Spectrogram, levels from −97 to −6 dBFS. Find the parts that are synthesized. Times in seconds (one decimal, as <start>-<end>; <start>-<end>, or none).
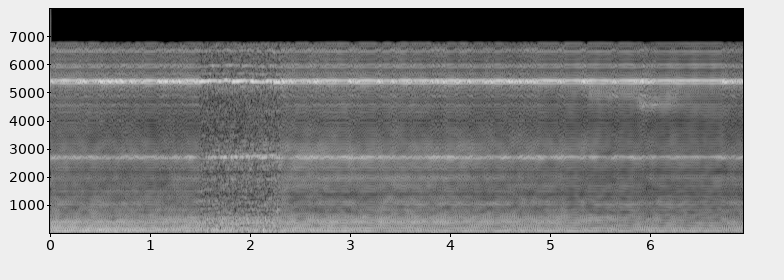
0.0-1.5; 2.3-6.9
